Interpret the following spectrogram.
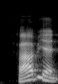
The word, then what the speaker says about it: Fabien: Yes, thank you, Fabien, for that Is it Fabien or Fabien? Fabien.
